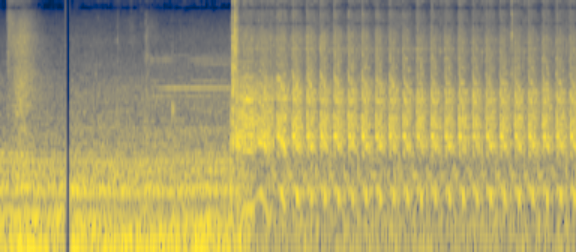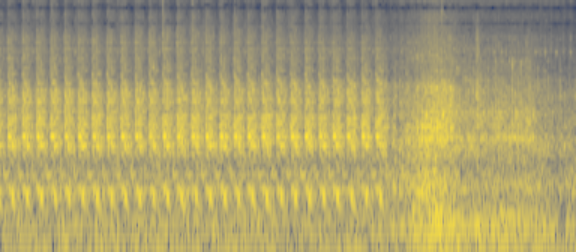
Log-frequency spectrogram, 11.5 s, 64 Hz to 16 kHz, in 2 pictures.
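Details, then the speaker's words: Cummins M11/N14/L10 semi-truck diesel priming after a fuel filter change: steady rhythmic cranking for several seconds, then fires and settles into an even diesel idle; normal start and idle, left running to purge air. "Alright, now being that she fired over, I'm gonna fill this up one more time."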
